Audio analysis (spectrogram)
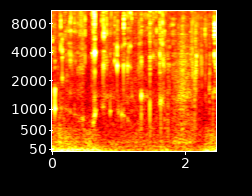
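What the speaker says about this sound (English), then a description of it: "Gum chewing right in the ear." Close-up gum chewing right at the microphone, a steady run of soft wet smacks and small crunchy clicks that continues alone, with no talking, for a few seconds.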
